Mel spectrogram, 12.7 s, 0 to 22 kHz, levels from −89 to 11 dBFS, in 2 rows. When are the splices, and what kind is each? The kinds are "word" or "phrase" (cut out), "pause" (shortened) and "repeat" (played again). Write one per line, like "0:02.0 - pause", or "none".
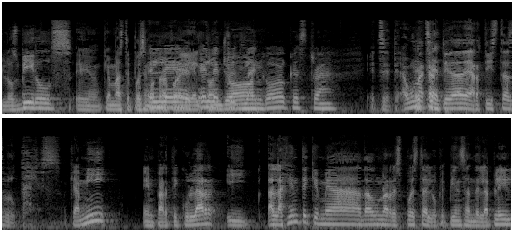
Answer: none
